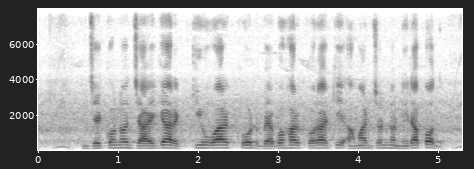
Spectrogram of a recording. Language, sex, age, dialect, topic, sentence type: Bengali, male, 18-24, Jharkhandi, banking, question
